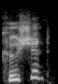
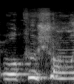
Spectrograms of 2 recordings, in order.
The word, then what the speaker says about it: couchant: Couch it. Like you're laying on a couch. Well, couchon is like the French pronunciation, so that's what I tend to do. But couchant is fine.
